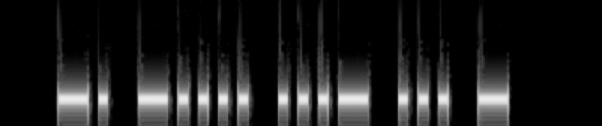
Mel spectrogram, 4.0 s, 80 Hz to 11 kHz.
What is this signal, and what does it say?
Morse code, heard as a keyed tone, about 18 wpm, 700 Hz. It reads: N6VST
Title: Speed Racing - USA 1x3 Call Signs 15wpm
